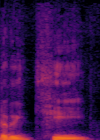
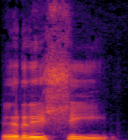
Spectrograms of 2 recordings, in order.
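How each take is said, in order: First: The middle consonant is a 'kh' sound. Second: The middle consonant is an 'sh' sound. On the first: This is the Nagpuri form. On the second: This is the standard Hindi form.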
